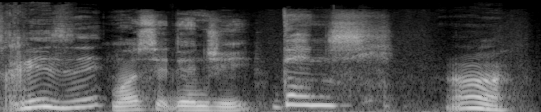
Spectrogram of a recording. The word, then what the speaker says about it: Rézé: Ah, ça se prononce Rézé.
